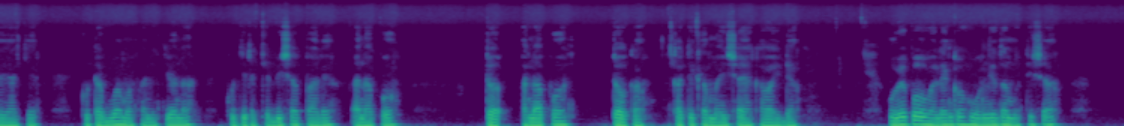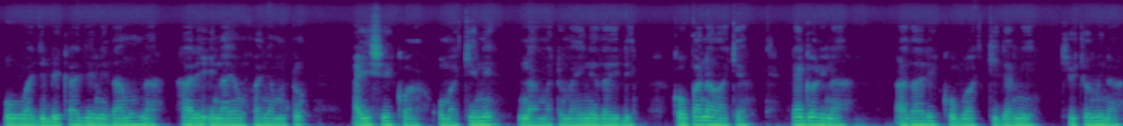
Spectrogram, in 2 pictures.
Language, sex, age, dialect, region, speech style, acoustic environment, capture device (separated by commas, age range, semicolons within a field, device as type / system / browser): Swahili, male, 25-34, Kenya - Nairobi Sheng-influenced, Kenya, relaxed; happy; excited, silence, mobile / Linux / Chrome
